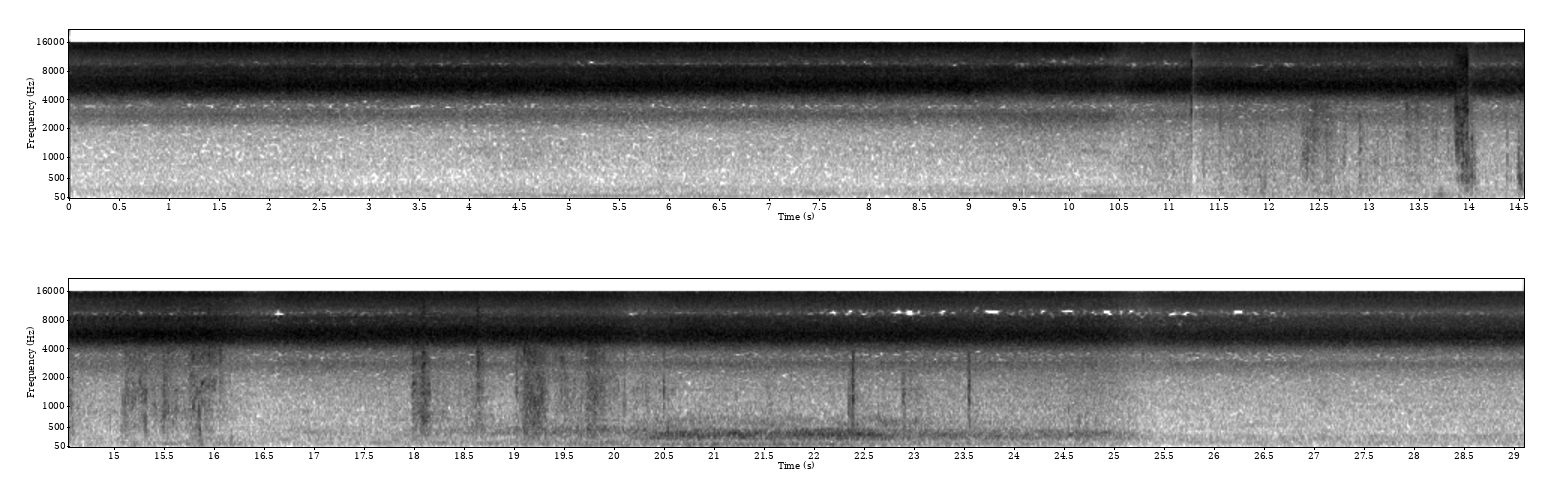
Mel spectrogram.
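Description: Cicadas droning steadily in summer woodland. In the middle come a few sharp clicks and a stretch of fabric rustling as a backpack is handled.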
